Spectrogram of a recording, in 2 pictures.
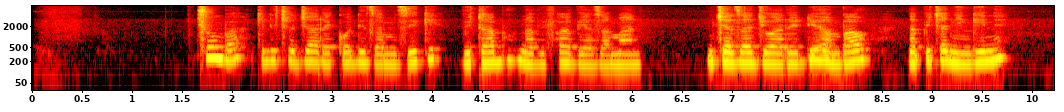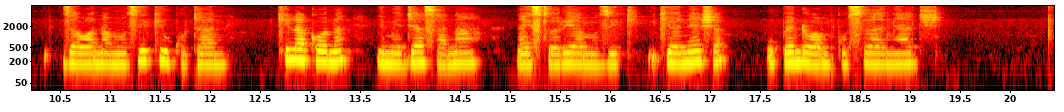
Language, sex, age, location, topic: Swahili, female, 25-35, Nairobi, finance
